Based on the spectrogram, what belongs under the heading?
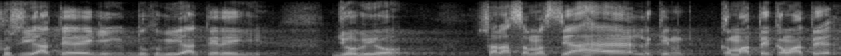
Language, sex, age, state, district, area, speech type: Hindi, male, 30-45, Bihar, Begusarai, rural, spontaneous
